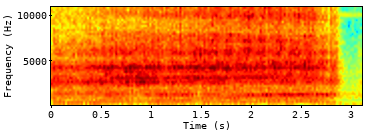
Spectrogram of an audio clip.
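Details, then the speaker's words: Bowl gouge on a wood lathe: a harsh rasping scrape over the spinning wood with no crisp shaving hiss; the dull gouge needs much more force and leaves a pulled-up surface. "that is I'm using a lot a lot more Force to get it actually uh across here and just to show you the surface here it's quite pulled up"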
